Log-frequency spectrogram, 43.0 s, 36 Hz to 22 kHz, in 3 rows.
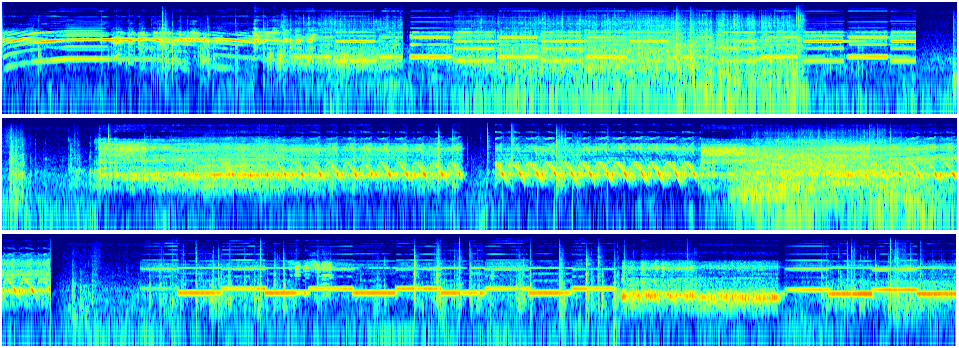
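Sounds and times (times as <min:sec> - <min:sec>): sweeping wail siren: 0:00.0 - 0:13.7, 0:16.1 - 0:29.4
two-tone ambulance siren: 0:00.0 - 0:13.7, 0:16.7 - 0:29.4, 0:30.8 - 0:39.1, 0:39.9 - 0:42.9
warbling yelp siren: 0:00.0 - 0:13.7, 0:15.9 - 0:29.4, 0:31.1 - 0:38.2.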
